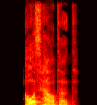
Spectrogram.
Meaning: inflection of aushärten: 1. third-person singular dependent present 2. second-person plural dependent present 3. second-person plural dependent subjunctive I
- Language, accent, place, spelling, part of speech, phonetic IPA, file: German, Germany, Berlin, aushärtet, verb, [ˈaʊ̯sˌhɛʁtət], De-aushärtet.ogg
